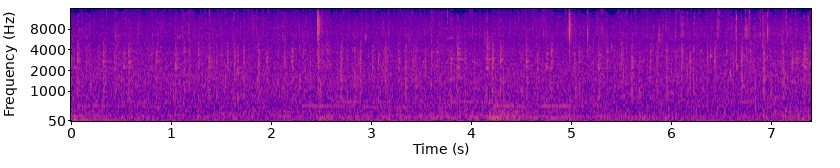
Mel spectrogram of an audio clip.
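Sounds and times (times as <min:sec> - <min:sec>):
steady rain: 0:00.0 - 0:07.3.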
